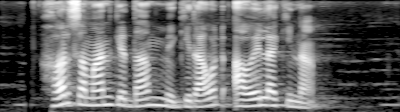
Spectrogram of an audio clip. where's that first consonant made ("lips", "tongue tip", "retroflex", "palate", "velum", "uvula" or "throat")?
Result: throat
